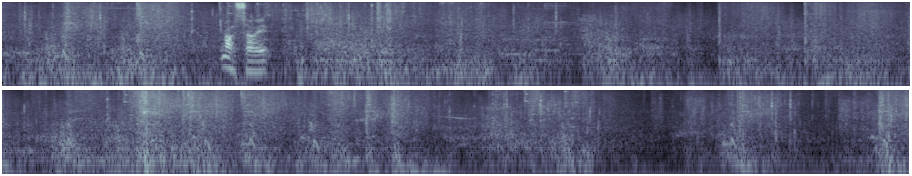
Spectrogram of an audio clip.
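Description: A weapon clashes and strikes against a monster's hide.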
